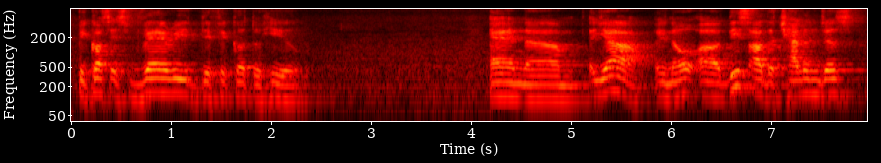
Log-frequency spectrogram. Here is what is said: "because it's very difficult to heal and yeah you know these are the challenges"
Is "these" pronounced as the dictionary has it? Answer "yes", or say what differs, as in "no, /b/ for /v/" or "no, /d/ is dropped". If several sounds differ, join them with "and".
no, /s/ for /z/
